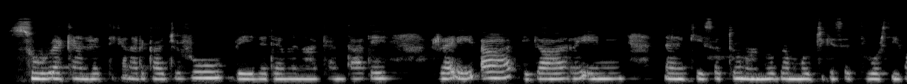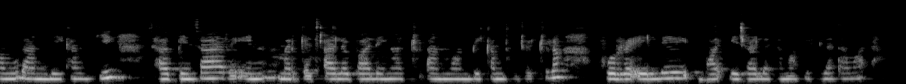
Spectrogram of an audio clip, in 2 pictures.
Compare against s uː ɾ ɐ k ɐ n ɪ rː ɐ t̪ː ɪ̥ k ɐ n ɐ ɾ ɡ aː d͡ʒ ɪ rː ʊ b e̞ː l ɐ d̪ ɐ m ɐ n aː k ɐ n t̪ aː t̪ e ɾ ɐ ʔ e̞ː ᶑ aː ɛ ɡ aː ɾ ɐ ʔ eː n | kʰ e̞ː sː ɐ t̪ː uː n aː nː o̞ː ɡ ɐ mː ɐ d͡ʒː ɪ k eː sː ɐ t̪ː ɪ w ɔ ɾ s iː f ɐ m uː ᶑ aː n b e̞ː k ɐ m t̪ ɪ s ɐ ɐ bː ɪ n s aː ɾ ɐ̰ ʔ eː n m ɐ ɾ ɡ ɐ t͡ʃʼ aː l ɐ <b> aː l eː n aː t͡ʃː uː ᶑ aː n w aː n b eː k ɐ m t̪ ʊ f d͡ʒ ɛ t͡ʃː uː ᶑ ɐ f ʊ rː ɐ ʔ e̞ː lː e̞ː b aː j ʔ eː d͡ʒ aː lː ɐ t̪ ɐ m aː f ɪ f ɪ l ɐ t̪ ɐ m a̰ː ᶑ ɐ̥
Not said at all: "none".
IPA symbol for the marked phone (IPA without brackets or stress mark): b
